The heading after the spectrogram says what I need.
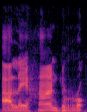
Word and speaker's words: Alejandro: Oh, the J is silent. Alejandro. Gotta do your R.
